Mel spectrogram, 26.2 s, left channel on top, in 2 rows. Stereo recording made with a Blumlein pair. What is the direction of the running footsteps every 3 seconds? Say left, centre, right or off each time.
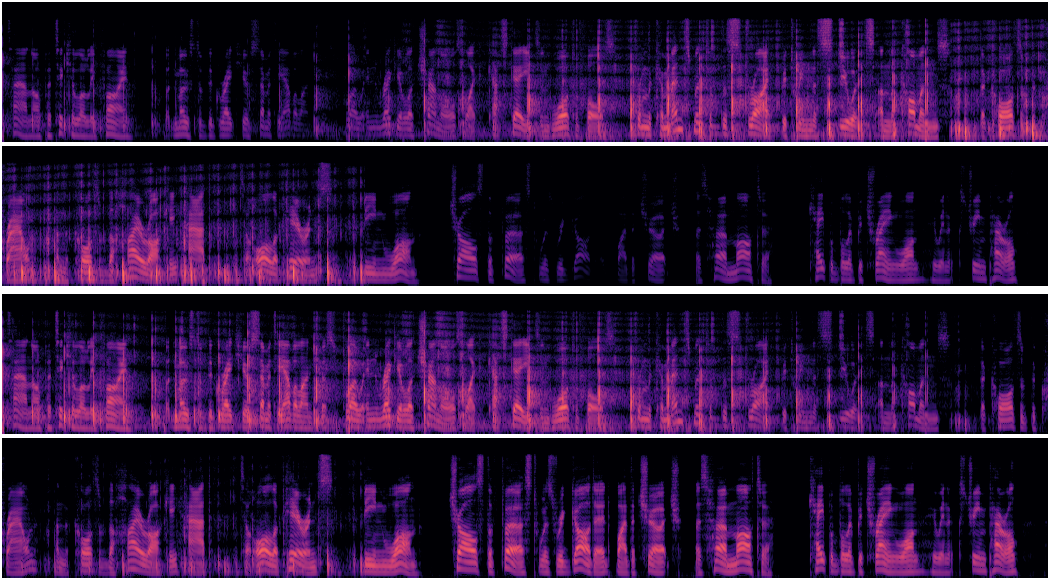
right, right, centre, left, left, left, off, off, off.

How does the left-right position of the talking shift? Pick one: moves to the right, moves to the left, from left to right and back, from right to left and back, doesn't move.
from right to left and back.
